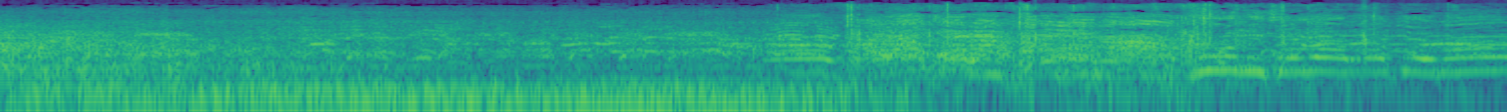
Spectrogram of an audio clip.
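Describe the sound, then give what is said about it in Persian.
A loud, chaotic crowd shouts and yells throughout a clash with protesting students around the University of Kurdistan in Sanandaj, and in the second half a series of sharp, irregular gunshots cracks out over the uproar. “در این ویدئو که از اطراف دانشگاه کردستان در سنندج ارسال شده صدای تیراندازی و درگیری با دانشجویان به گوش می رسد.”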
